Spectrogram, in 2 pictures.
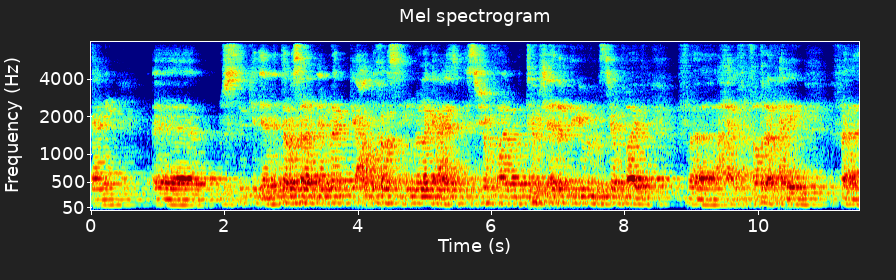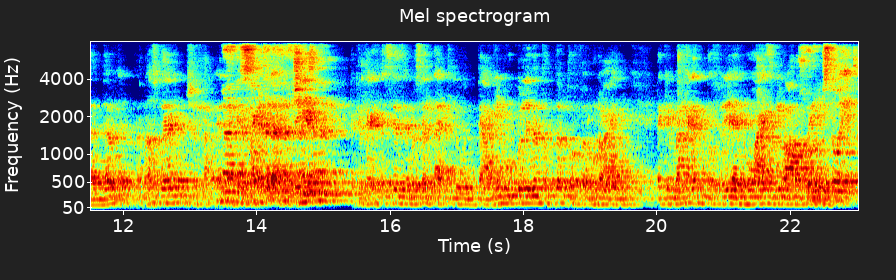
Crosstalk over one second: present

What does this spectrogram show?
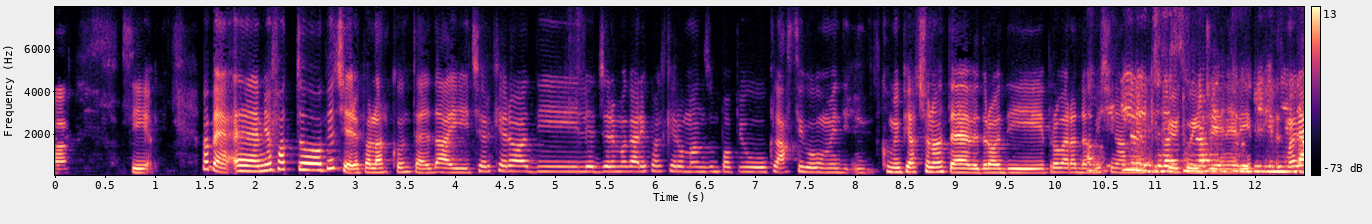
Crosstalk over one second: present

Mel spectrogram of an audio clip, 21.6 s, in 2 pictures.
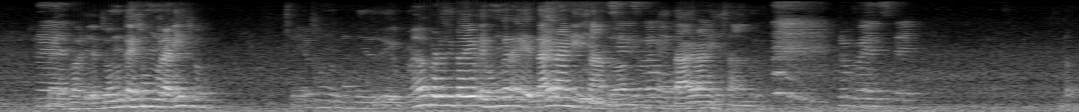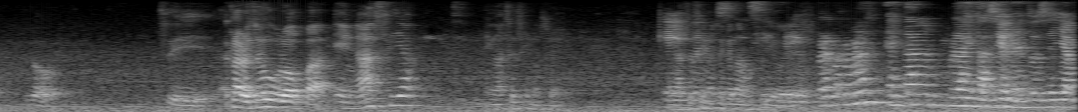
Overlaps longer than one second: present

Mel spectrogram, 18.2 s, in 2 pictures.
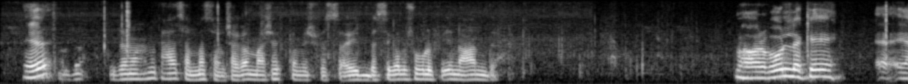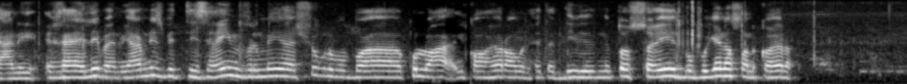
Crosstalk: none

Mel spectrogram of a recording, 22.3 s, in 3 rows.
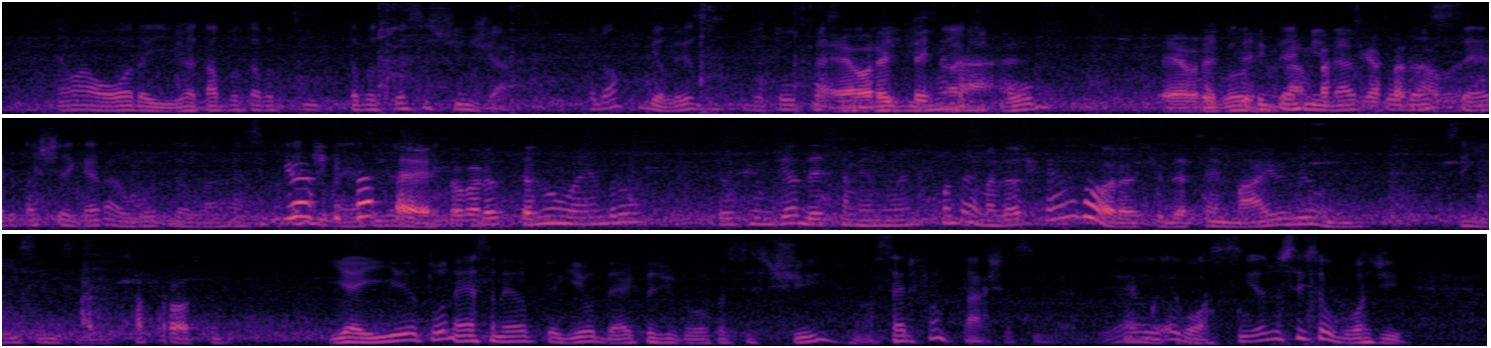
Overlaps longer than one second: present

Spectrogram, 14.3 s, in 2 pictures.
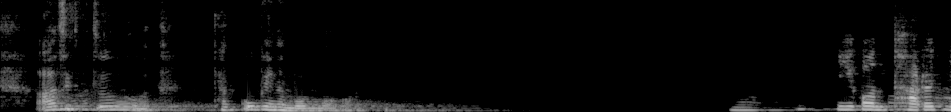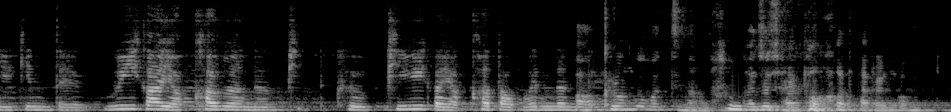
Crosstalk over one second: none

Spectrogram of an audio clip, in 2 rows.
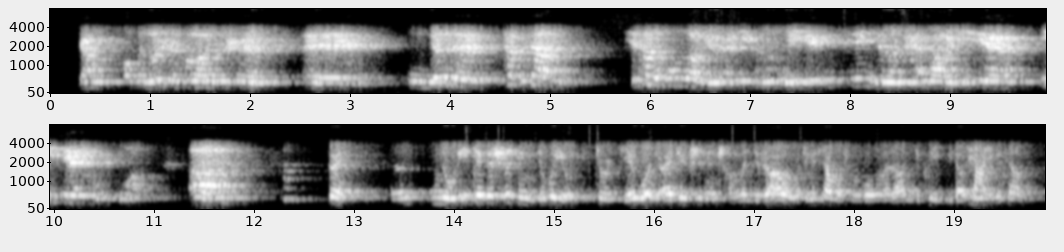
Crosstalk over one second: none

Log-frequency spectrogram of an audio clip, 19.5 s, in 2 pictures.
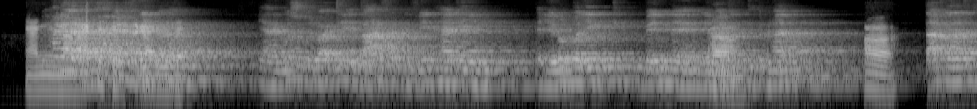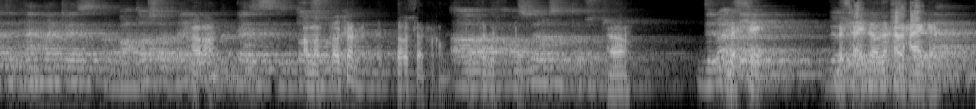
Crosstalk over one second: present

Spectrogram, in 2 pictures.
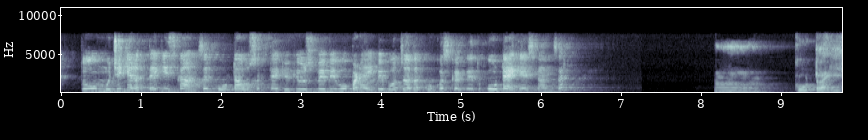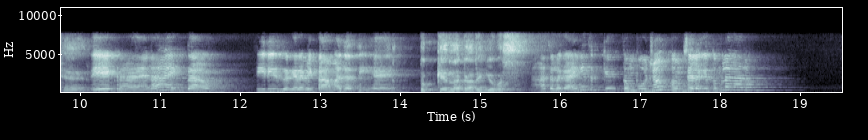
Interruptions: none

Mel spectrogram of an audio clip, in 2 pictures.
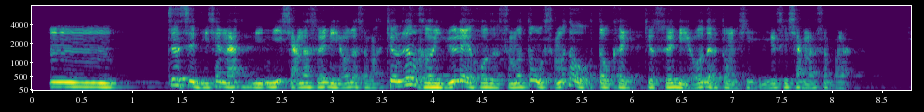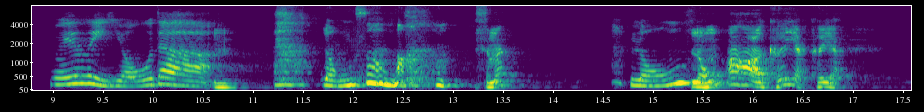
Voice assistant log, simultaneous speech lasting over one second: none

